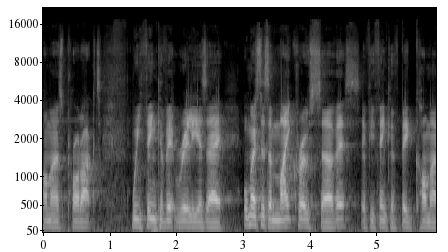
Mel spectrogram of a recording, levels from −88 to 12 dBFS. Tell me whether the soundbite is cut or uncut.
uncut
